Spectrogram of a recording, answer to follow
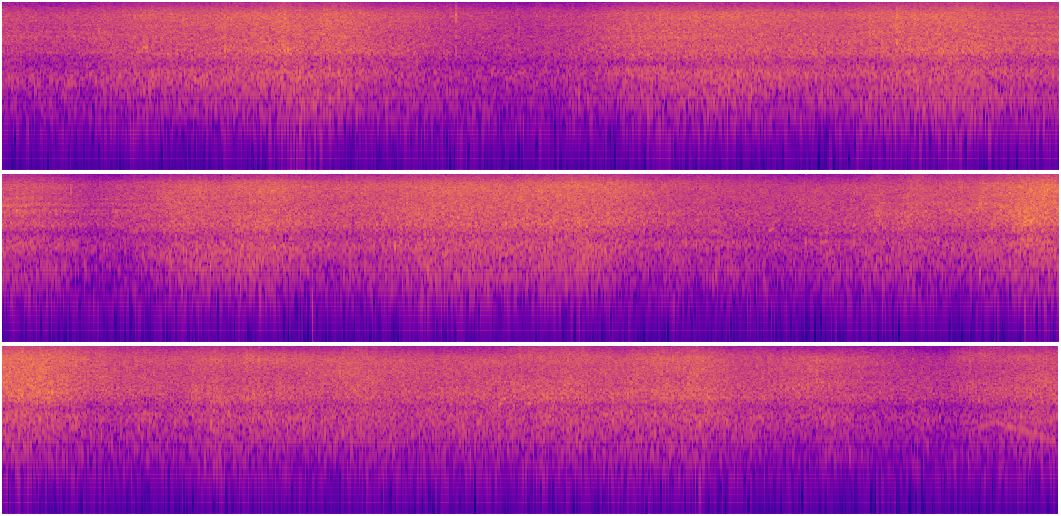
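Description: Small waves breaking and washing up on a sandy beach, the surf swelling and easing every few seconds.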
